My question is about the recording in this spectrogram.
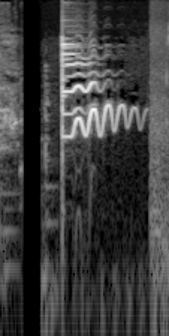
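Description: Cartoon "boing" sound effect: a sudden twang a little under a second in, its pitch wobbling up and down about five times a second as it fades.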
